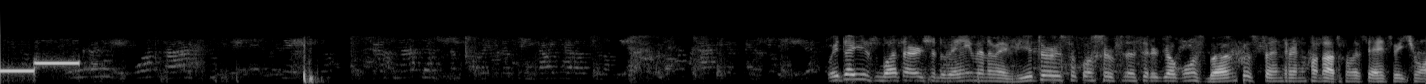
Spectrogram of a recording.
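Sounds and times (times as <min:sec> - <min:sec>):
voicemail recording beep tones: 0:00.0 - 0:00.8
speech: 0:08.3 - 0:14.2.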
